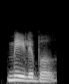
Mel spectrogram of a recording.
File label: "mailable", Indian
